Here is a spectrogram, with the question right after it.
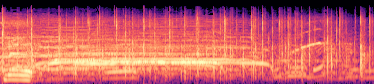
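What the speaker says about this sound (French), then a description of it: "on applaudit bien fort notre podium" A crowd at a show jumping competition in Saint-Lô applauds and cheers for the podium riders, with dense clapping that thins into scattered claps near the end.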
